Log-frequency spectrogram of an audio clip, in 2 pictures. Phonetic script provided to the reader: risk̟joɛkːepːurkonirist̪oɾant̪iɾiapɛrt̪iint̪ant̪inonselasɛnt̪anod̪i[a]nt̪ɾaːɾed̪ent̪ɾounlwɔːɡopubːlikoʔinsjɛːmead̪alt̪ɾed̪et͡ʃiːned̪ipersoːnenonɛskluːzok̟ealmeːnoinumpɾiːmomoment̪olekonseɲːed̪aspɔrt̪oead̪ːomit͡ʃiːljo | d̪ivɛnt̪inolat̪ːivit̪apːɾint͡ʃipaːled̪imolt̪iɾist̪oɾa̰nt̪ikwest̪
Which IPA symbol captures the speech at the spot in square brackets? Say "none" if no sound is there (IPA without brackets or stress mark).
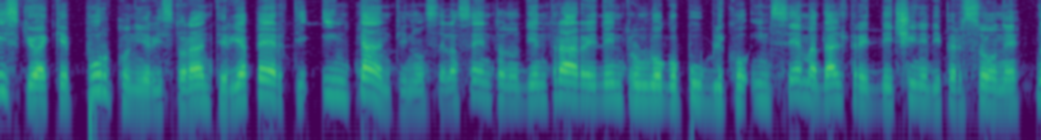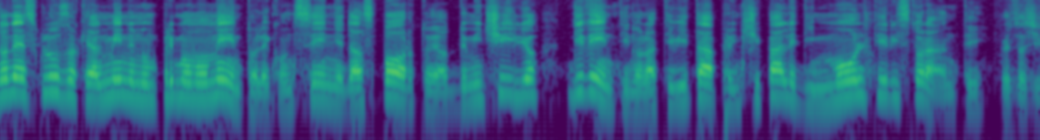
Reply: e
